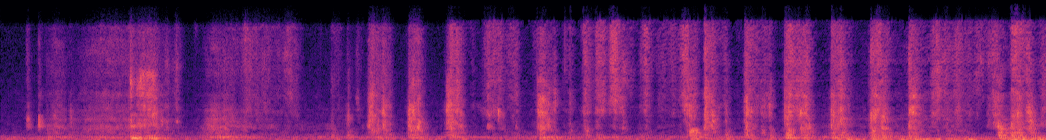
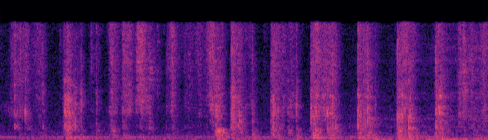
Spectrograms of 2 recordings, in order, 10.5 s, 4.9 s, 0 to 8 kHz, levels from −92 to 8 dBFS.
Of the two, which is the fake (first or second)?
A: first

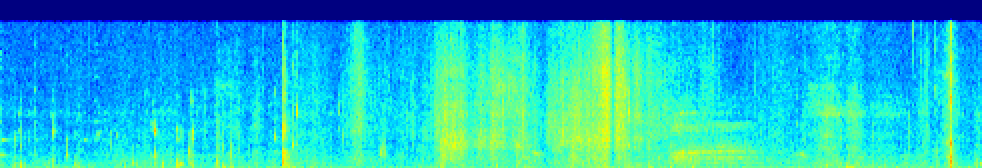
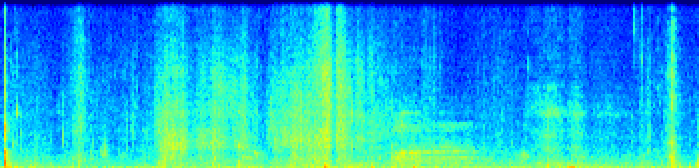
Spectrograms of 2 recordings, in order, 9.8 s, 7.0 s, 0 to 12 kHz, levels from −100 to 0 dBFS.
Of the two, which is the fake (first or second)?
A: second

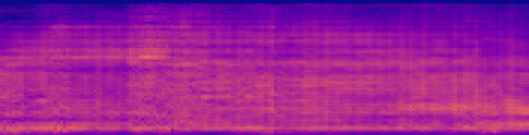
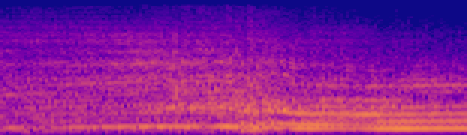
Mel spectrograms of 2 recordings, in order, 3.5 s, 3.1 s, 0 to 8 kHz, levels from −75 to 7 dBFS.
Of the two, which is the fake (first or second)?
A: first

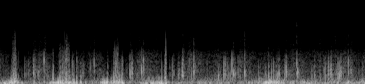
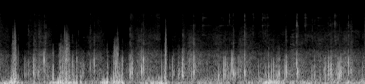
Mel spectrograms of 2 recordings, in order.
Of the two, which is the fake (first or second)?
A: second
